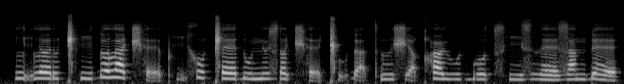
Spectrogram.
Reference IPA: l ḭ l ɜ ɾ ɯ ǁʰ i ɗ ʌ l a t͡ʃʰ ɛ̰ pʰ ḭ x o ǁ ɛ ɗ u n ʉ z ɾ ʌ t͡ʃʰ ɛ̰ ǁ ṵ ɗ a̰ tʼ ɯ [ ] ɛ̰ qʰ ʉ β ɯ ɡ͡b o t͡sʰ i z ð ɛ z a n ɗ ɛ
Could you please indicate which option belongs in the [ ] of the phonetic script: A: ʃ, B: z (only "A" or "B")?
A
